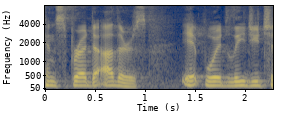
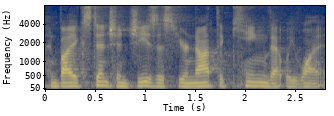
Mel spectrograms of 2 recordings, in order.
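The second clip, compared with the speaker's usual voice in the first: ordinary talk, nothing marked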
